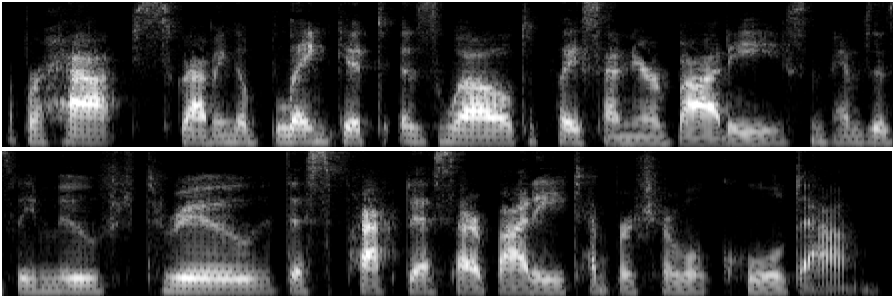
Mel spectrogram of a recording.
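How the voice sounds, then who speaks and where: Woman meditation guide: gentle, soothing delivery, measured phrasing, long pauses between instructions. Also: a bass voice, level tone. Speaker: yoga nidra meditation guide.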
